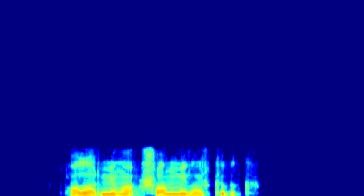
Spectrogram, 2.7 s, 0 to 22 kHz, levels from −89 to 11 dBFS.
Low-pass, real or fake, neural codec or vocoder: 5.4 kHz; real; none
